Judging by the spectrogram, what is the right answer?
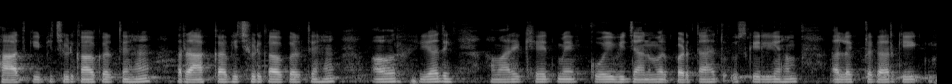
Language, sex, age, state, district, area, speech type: Hindi, male, 18-30, Uttar Pradesh, Prayagraj, urban, spontaneous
